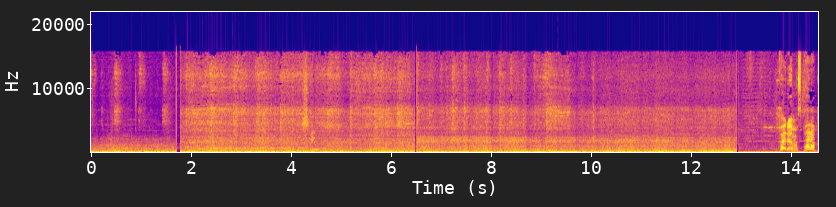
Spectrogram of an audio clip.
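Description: Steady low rumble of road and wind noise inside a car moving at road speed, broken by a brief gap about two seconds in. Near the end it falls to a quieter cabin hum.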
